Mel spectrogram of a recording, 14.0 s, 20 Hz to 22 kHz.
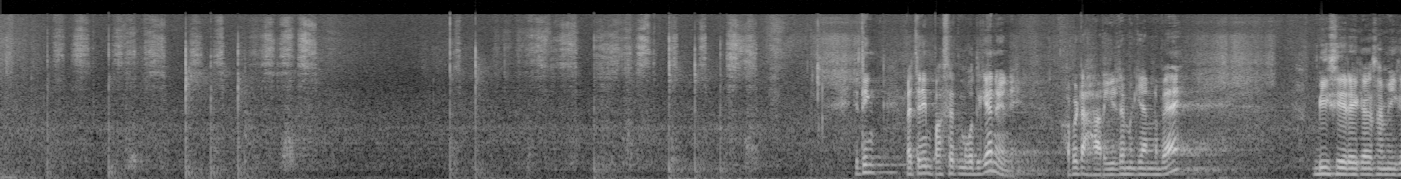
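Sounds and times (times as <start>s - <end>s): chalk scratching on chalkboard: 0.4s - 3.2s, 4.5s - 7.8s
chalk tapping on board: 0.4s - 3.2s, 4.5s - 7.6s.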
